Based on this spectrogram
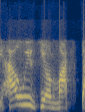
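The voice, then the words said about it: Imitated Nigerian accent. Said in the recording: “Does he still have the Nigerian accent? Because I can hear it. ... Oh, that's how he sounds.”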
